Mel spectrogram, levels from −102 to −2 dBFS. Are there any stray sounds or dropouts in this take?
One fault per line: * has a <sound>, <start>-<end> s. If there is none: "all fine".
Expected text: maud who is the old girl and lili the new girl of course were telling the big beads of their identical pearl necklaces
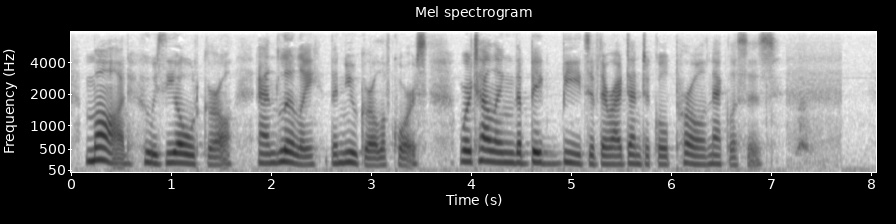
* has a bark, 7.2-7.5 s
